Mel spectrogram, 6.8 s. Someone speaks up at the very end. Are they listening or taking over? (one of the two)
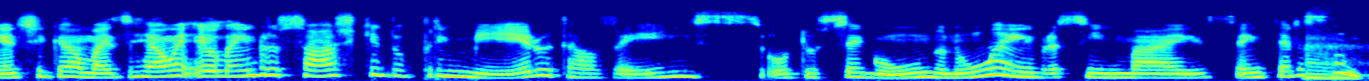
listening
